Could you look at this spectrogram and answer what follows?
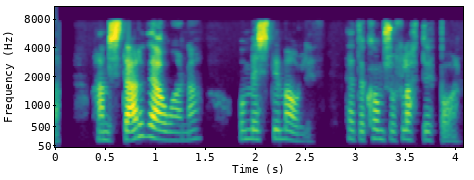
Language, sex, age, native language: Icelandic, female, 40-49, Icelandic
